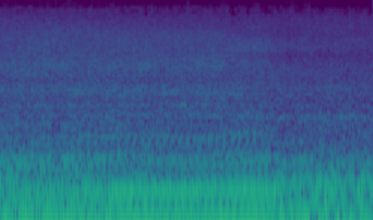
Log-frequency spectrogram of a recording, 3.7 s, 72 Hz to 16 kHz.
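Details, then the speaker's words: Chevrolet Camaro Z28 after a simple fix, at idle and slow neighborhood driving where it always used to pop: even, deep exhaust rumble with no pops or stumbles; the engine pulls smoothly and runs normally at low speed. "Oh no, she's doing good."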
